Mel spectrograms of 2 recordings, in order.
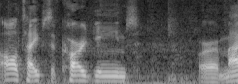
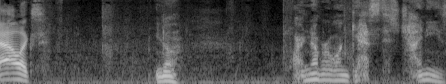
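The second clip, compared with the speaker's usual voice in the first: put-on, mock whispering; 2 semitones higher, 3 dB quieter than usual. Retelling what someone at a resort he visited told him, imitating a whisper. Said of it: "why are you whispering?".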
